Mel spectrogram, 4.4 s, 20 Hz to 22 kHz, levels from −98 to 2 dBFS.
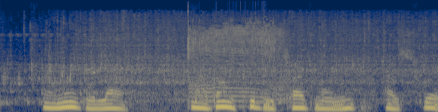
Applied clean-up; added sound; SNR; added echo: none; Toilet flush + Fart; 11 dB; none.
